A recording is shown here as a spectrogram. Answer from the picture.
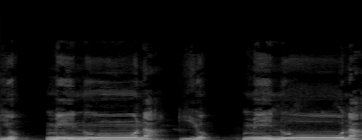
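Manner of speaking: "ইউমিনুনা" slowly chanted, "নু" held long; stretched নু. Shown as a demonstration. Teacher has learners repeat it, "নু" held long. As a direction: draw out the "নু" in "ইউমিনুনা". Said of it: "নু টান দেবেন এক লিফ".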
